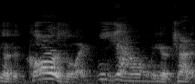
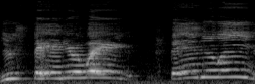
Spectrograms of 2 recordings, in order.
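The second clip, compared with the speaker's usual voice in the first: put-on piercing, very high-pitched, shrill yell; 4 dB louder than usual. Recounting passing a trailer on the road, retelling a yell at its driver. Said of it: "And I'm yelling at him".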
